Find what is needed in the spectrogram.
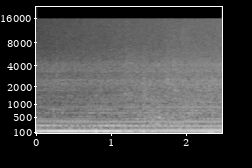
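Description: A steady low droning hum with fainter higher tones held above it, under a light hiss of room noise.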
